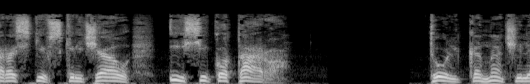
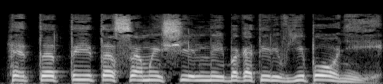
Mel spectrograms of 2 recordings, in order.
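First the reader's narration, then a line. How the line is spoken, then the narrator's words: Laughing. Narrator (Russian): засмеялся Тикаратаро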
